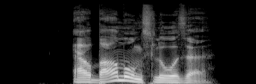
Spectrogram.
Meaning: inflection of erbarmungslos: 1. strong/mixed nominative/accusative feminine singular 2. strong nominative/accusative plural 3. weak nominative all-gender singular
- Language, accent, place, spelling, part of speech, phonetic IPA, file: German, Germany, Berlin, erbarmungslose, adjective, [ɛɐ̯ˈbaʁmʊŋsloːzə], De-erbarmungslose.ogg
